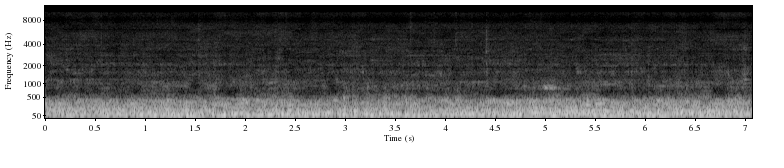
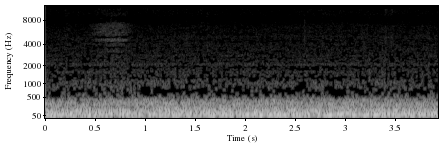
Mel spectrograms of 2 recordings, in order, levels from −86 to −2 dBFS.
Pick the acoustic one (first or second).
second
